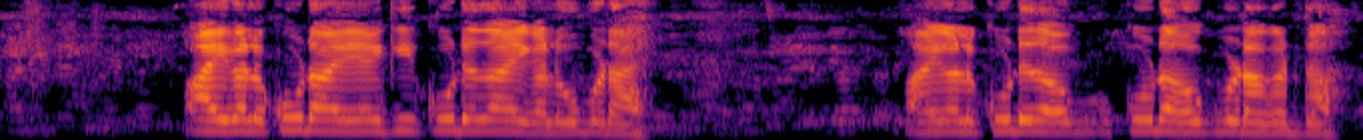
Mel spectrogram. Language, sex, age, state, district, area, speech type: Dogri, male, 18-30, Jammu and Kashmir, Kathua, rural, spontaneous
